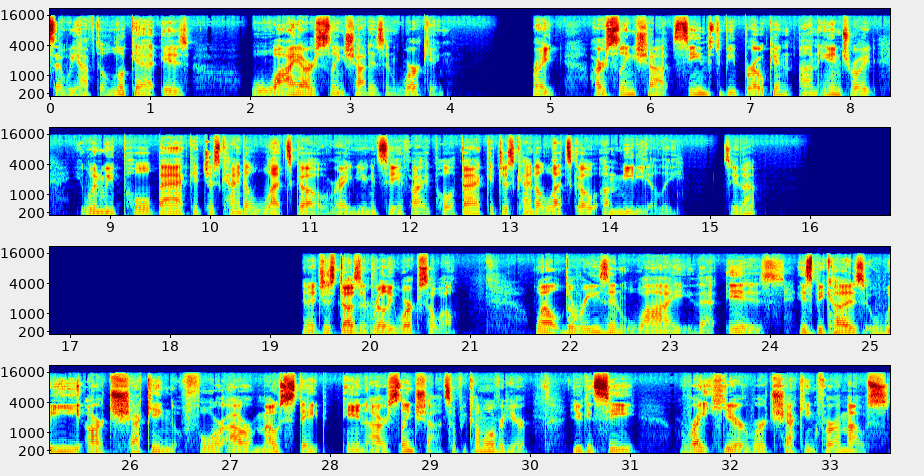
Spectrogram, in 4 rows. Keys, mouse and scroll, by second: 28.3 click, 30.4 click, 30.8-31.4 scroll down 3, 31.6 scroll.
